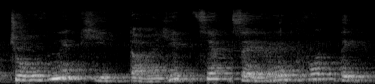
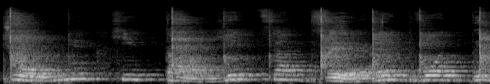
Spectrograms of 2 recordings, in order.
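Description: First: Slow verse in threes; slow, measured reading of «Човник хитається серед води»; rhythmic recitation. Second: Very slow and loud, «Човник» punched on the downbeat; «Човник хитається серед води» spoken very slowly and loud, one strong beat and two weak; clapped beats. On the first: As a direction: recite it so the strong beats stand out. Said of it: "одна з наголосом і дві слабі". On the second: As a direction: chant it in threes while clapping. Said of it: "Я плескаю". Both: Shown as a demonstration.

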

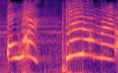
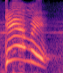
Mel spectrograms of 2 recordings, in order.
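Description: First: Higher, louder yell of annoyance; real gamer rage shout; frustrated shout. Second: Said in the usual way. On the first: Real, not acted. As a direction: shout it when the jump fails. Missed jump, repeats louder.

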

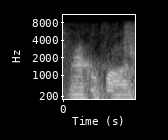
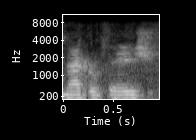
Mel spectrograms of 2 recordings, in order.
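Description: First: "macrophage" ending in an open "ah" sound, like "fahzh"; variant pronunciation. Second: "macrophage" ending in a long "ay" sound, like "fayzh"; variant pronunciation. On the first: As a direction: say "macrophage" with the last syllable as "FAHZH". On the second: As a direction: say "macrophage" with the last syllable as "FAYZH". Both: Shown as a demonstration. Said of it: "I've also heard that pronounced".

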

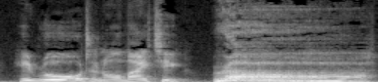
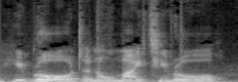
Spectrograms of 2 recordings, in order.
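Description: First: Loud, long roar on ROAR; acted roar. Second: Said in the usual way. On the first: A narrator's reading. Narrator gives the Tyrannosaurus's almighty roar, roaring the last word. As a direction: explode into a drawn-out ROAR.

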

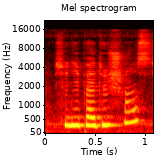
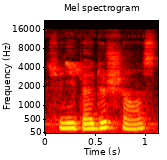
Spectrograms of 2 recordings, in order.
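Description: First: «Ce n'est pas de chance» plus haut, montée sur «n'est»; un enfant qui plaint son ami, voix claire qui monte; petit prince compatissant. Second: «Ce n'est pas de chance» plus bas, descente sur «de»; un homme las qui accepte son sort; allumeur résigné. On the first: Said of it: "dit le petit prince". (le petit prince console l'allumeur, ton plus haut et montant) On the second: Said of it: "dit l'allumeur". (l'allumeur répond au petit prince, voix basse et résignée) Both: Acted.

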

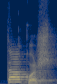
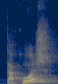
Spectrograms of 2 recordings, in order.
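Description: First: Також stressed on а, та́кож, higher; stress on the first syllable. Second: Також stressed on о, тако́ж, rising; stress on the last syllable. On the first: Teacher demonstrating та́кож. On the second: Teacher giving the variant тако́ж. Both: Shown as a demonstration. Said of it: "Наприклад".

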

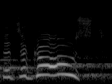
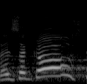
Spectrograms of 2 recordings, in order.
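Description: First: Much higher, slower, drawn-out scream of terror; panicked shriek. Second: A loud frightened cry, higher up; terrified yell. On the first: Disciples seeing a figure on the water, high drawn-out shriek. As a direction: stretch it into a high frightened wail. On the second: Disciples in the storm crying out in fright, loud yell. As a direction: yell it out in panic at a figure on the water. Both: Retold or imitated. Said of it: "and they yelled out".

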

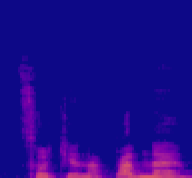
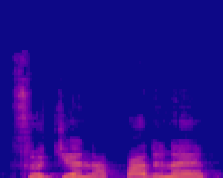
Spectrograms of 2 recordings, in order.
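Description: First: Said in the usual way. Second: Higher, louder, slow, proudly repeating; proud echo. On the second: A narrator's reading. Giant proudly echoing his own phrase back to Sofie, higher and slow. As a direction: savour the words with pride. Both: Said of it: "opakoval Oberdobr pyšně".

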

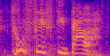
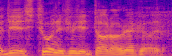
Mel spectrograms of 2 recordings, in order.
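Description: First: Put-on very high, caricatured Taiwanese accent; shout-like mock Taiwanese accent, pitched way up. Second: Mock Japanese-accented English. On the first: Joking about finding the record in Taiwan, high mock Taiwanese accent. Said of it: "If I was in Taiwan". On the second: Imitating the clerk at Disc Union in Japan, Japanese accent. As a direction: quote the price in a put-on Japanese accent. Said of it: "I love doing accents".

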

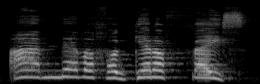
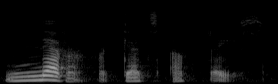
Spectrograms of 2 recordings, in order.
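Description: First: High, loud vengeful yell; menacing shout. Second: Slow, measured storyteller's warning; ominous narration. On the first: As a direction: holler a threat at escaping kids. Villain shouts after fleeing kids. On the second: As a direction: draw out the closing line for suspense. Narrator's ominous closing line. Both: A narrator's reading.

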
